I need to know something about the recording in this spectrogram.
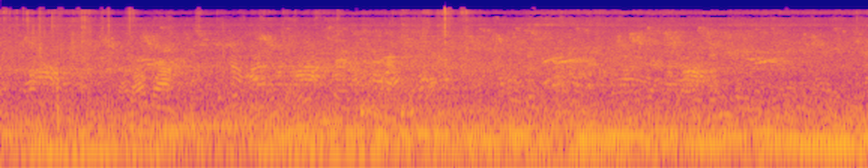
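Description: Badminton rackets strike a shuttlecock outdoors.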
